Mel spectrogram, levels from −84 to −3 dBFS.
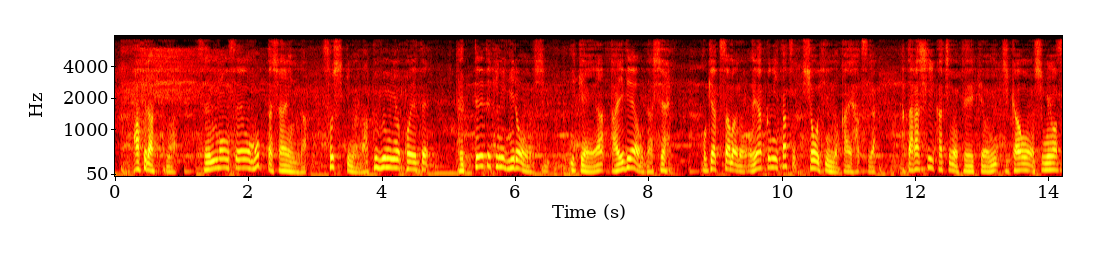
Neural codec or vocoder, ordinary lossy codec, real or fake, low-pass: autoencoder, 48 kHz, 32 numbers a frame, DAC-VAE, trained on Japanese speech; none; fake; 7.2 kHz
